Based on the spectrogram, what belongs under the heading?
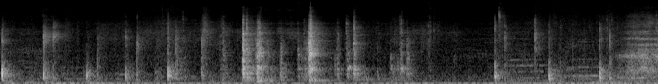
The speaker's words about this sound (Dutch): Draai de deur van de badkamer zachtjes op slot.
